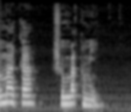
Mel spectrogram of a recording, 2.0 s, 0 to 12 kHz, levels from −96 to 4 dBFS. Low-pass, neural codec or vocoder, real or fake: 10.8 kHz; vocoder, 24 kHz, 100 mel bands, Vocos; fake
